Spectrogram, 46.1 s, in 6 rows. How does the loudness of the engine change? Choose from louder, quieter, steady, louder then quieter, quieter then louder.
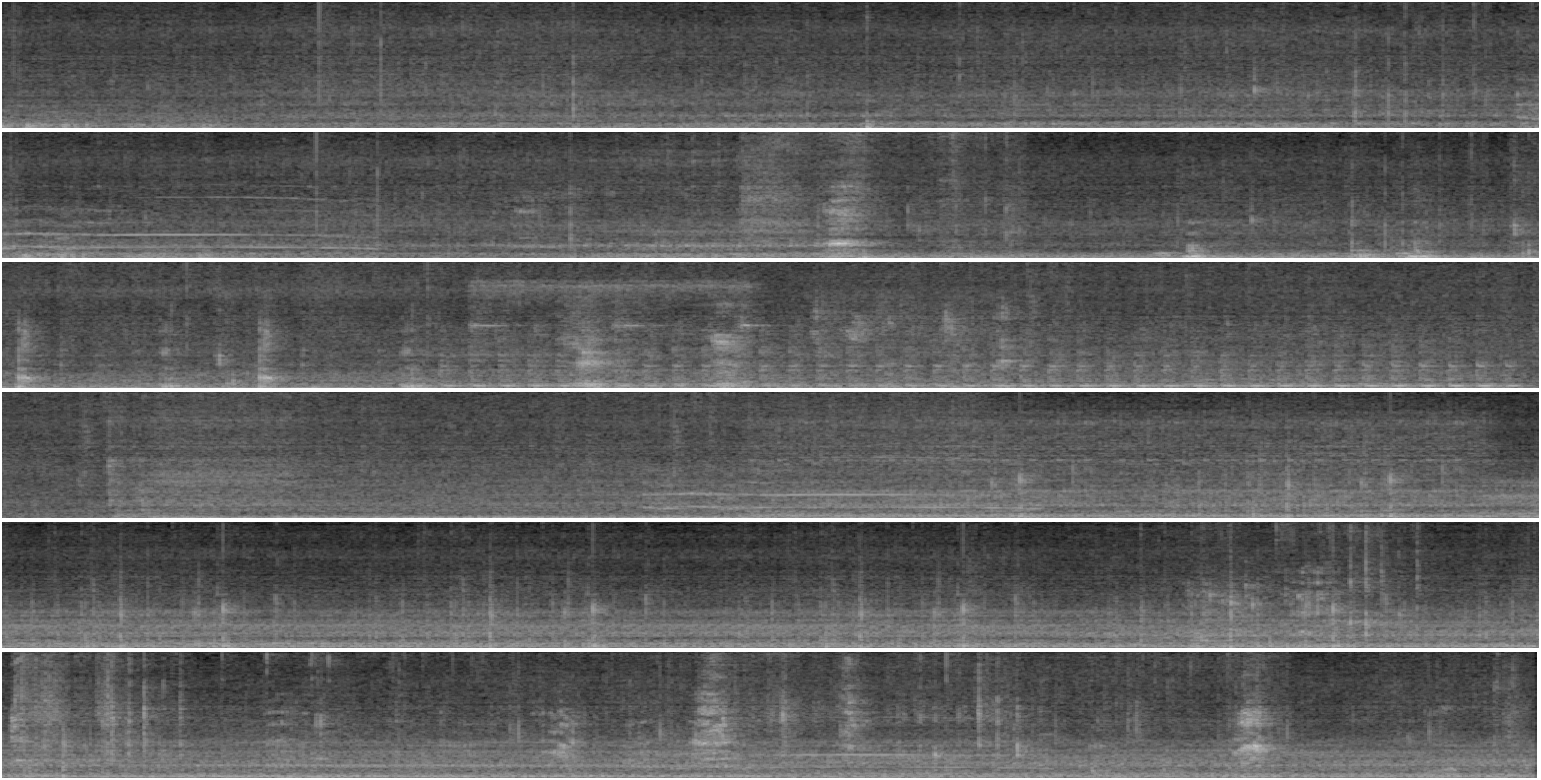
louder.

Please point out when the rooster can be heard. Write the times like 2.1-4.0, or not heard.
7.5-9.6, 26.2-28.3, 41.7-43.7.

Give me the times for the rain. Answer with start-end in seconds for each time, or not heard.
0.0-46.0.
